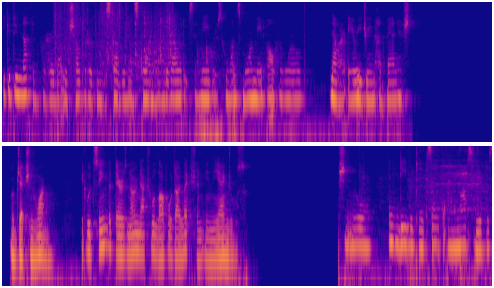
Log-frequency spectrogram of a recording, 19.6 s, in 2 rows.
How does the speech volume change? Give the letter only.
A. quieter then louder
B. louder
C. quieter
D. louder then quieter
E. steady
E.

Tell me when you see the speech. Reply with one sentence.
The speech can be heard from 0.0 to 8.2 s, from 9.9 to 14.7 s and from 16.5 to 19.5 s.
